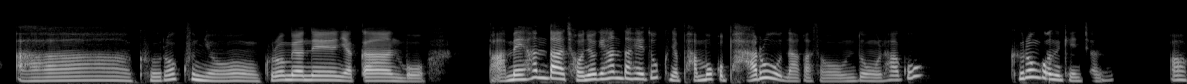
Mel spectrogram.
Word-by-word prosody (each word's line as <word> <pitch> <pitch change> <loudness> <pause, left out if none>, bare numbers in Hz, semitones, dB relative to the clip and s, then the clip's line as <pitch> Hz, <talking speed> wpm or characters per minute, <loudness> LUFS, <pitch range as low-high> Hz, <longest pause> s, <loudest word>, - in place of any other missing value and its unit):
아. 180 +2 -3
그렇군요. 175 - -2
그러면은 205 0 +2
약간 170 0 +2
뭐 145 -1 -5 0.6
밤에 220 +6 +3
한다 285 0 +5
저녁에 225 +3 +3
한다 290 0 +2
해도 260 +4 0
그냥 220 -12 -4
밥 185 - -4
먹고 230 -1 +1
바로 235 +7 +1
나가서 155 -1 -8
운동을 160 +2 -6
하고 290 - -3 0.8
그런 325 +5 +2
거는 240 -9 +3
괜찮은 165 +1 -10 0.6
아 205 0 -3
190 Hz, 235 characters per minute, -22 LUFS, 170-235 Hz, 0.8 s, 한다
